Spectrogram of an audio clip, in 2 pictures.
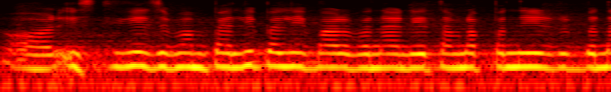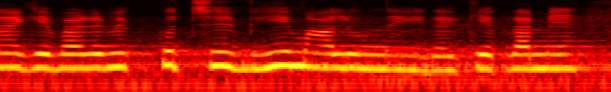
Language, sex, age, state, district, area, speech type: Maithili, female, 30-45, Bihar, Purnia, rural, spontaneous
